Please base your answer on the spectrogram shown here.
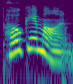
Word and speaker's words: Pokémon: I played various Pokemon. You're saying it wrong. You realize you're... Pokemon.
